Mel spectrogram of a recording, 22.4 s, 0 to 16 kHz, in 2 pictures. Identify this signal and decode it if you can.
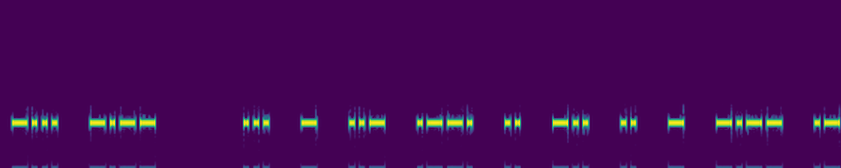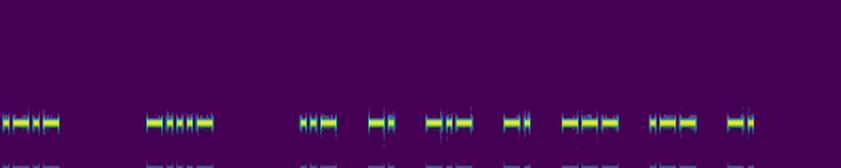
Morse code, heard as a keyed tone, about 18 wpm, spaced as for 12 wpm, 1000 Hz. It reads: BY STUPIDITY. <BT> UNKNOWN
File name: qotdfiles / 12wpm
